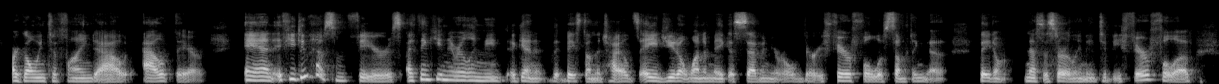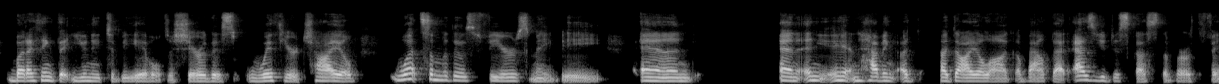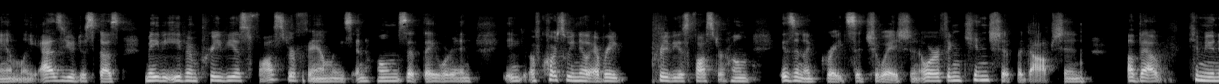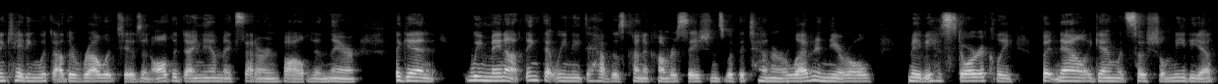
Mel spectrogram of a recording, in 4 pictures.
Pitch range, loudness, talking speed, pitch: 155-185 Hz, -20 LUFS, 195 wpm, 165 Hz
